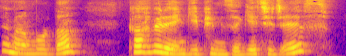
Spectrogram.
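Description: Against a quiet background, a woman with a fairly high pitch speaks at a fairly slow pace. Her voice is somewhat breathy, with very wide pitch swings. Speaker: crochet tutorial youtuber; crochet tutor. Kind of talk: tutorial. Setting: home at night. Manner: soft-spoken; halting. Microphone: phone near.

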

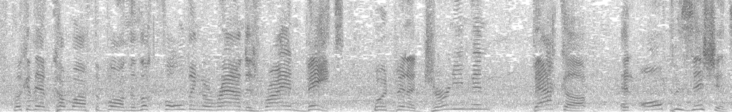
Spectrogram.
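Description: Relaxed in tone and fairly quick, a man talks at an extremely high pitch with ordinary pitch variation over noticeable background noise. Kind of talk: live sports commentary. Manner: conversational, analytical, relaxed.

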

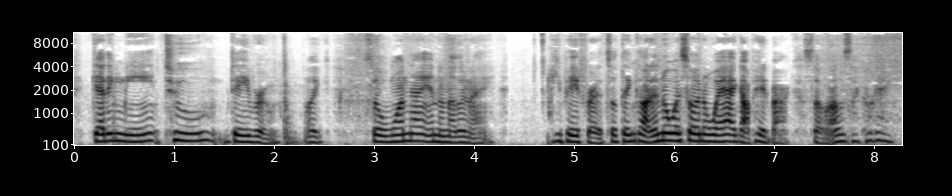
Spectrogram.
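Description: A woman at a fairly quick pace with fairly even intonation and a dry sound with no echo. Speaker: vlogger. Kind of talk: casual storytime vlog chat. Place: car. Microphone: phone near.

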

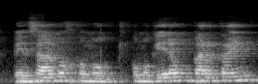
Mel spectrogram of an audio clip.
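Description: A man with ordinary pitch variation and audible room echo. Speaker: presenter. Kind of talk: motivational talk. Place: hall. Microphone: pa.

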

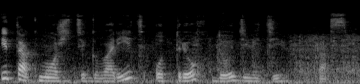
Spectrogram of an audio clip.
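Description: A woman speaks very slowly in a very deep, low voice with ordinary pitch variation. Light background noise can be heard. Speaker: witch / practitioner of folk magic. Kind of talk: instructional talk to camera with whispered spells. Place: home room. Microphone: phone near.

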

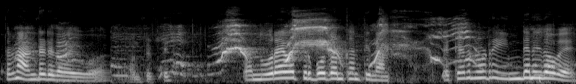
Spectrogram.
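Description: A woman speaks at a high pitch with lively intonation and big swings in loudness. Noticeable background noise runs underneath. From Davangere, Karnataka. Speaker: vlogger. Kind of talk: live stream chat. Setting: outdoors. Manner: animated.

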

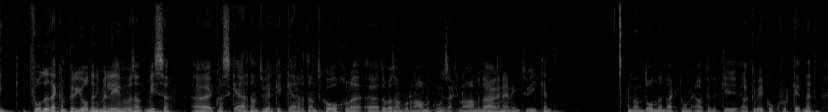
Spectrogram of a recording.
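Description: The speaker talks very fast in a Flemish accent, with lively intonation. The background is quiet. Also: man. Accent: Flemish Dutch. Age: 30s. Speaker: actor, presenter and magician; podcast guest, actor. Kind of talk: casual chat. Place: studio. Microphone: studio mic.

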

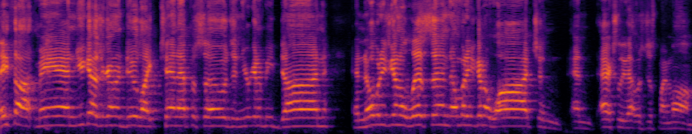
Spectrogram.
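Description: The surroundings stay quiet. A man's voice is heard. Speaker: podcast host. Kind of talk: casual podcast chat. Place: home room. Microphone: earbuds.

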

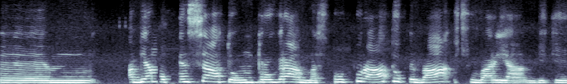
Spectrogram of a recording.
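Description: A woman speaks at a very slow pace with fairly high pitch and very even loudness. The sound is dry with no echo, and the background is quiet. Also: ordinary pitch variation. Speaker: course organizer. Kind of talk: introduction. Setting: video call. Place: home room. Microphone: video call.

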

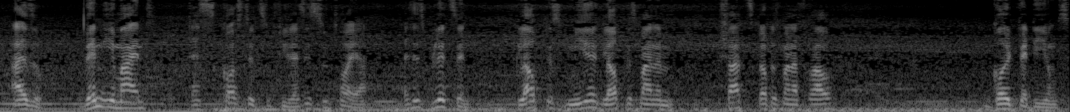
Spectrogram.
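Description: Speaking at a fairly slow pace with lively intonation, a man leaves long, frequent pauses against noticeable background noise. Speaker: groom giving a wedding testimonial. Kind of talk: casual testimonial to camera. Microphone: camera far.

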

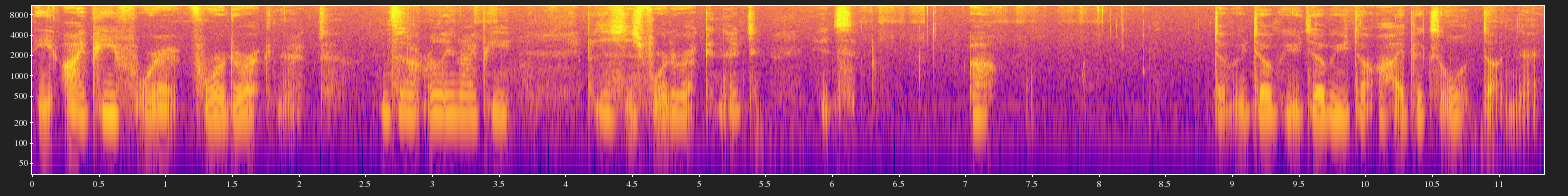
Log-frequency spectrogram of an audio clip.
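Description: Someone whispers quietly at a fairly slow pace, with long, frequent pauses. Light background noise can be heard. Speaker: gaming vlogger. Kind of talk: casual vlog talk to camera. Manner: half-whispered, quiet. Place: home room. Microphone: phone near.

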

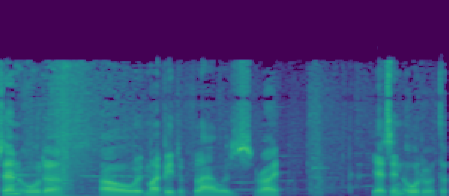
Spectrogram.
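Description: Someone reads in an unforced voice.

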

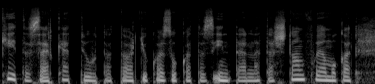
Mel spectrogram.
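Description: A woman with a fairly low, somewhat breathy voice speaks at a moderate pace, the sound dry and close with no echo on a very clean recording with a silent background. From Hungary, Eger. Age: 60s. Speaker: librarian. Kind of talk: interview.

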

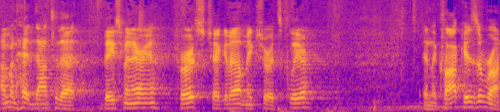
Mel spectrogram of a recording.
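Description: The background carries a light hum of noise. Over it, a man talks at an even, middling speed. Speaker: paranormal explorer vlogger. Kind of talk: casual vlog chat. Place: hall. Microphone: phone near.

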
